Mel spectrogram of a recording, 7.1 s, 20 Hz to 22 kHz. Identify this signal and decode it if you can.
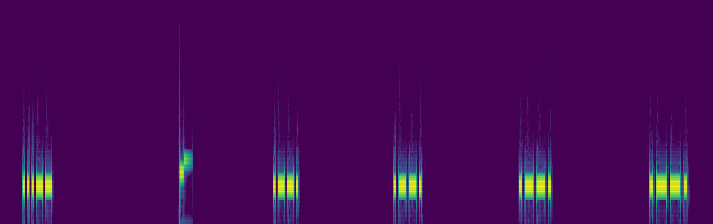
Morse code, heard as a keyed tone, about 48 wpm, spaced as for 9 wpm, 700 Hz. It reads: 3 PPPP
